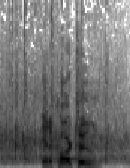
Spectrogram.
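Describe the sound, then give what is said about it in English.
A church audience claps along during a sermon, a steady wash of hand claps with a voice calling out in rising and falling whoops over it. “Are you proud of that? Clap your hands.”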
